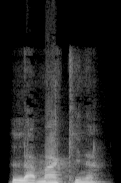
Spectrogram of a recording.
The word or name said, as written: La maquina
